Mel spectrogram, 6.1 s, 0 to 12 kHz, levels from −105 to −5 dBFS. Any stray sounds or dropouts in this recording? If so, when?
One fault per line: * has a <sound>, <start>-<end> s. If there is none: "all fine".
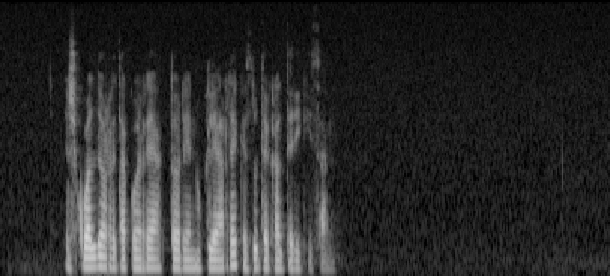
all fine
